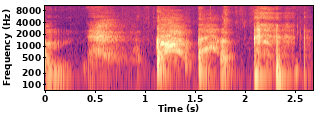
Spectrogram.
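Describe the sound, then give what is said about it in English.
A series of sharp coughs, about four or five harsh bursts in quick succession with brief pauses between them, loud and near the microphone. “the primary thought that's in the front of my head is like, don't cough directly in this fucking microphone.”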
